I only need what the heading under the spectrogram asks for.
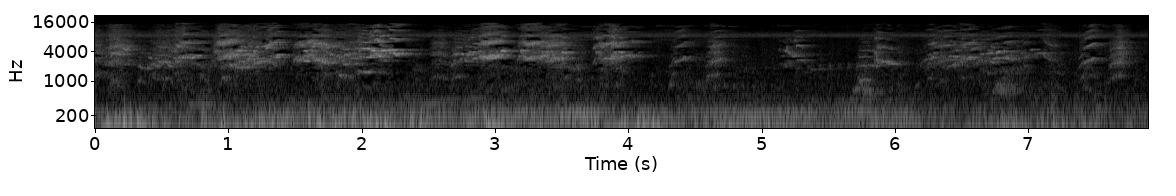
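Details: Lorikeets producing harsh, grating squawks and shrill screeches, about one burst per second, with continuous lower chatter beneath.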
